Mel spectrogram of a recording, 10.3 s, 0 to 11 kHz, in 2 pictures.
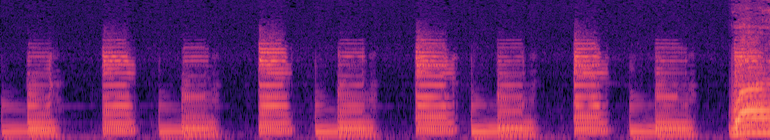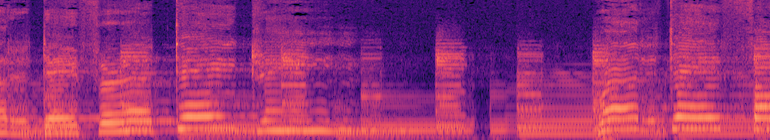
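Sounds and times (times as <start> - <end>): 
record played slowed by a half-crown coin on a record player: 0.0 - 10.2
speech: 4.9 - 7.6, 9.2 - 10.2.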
